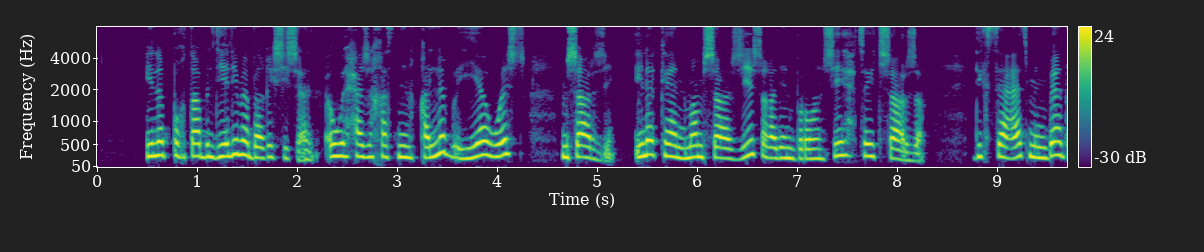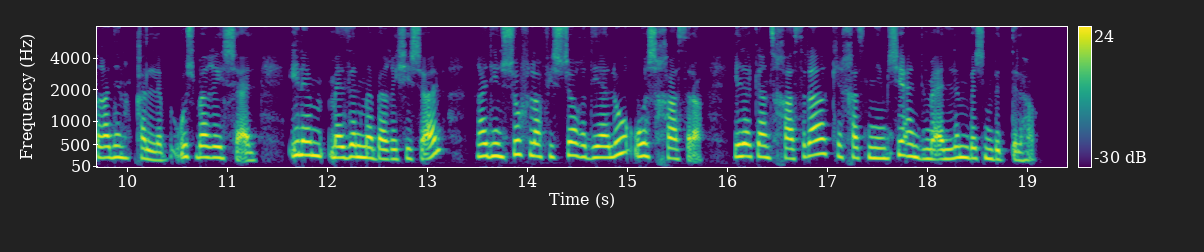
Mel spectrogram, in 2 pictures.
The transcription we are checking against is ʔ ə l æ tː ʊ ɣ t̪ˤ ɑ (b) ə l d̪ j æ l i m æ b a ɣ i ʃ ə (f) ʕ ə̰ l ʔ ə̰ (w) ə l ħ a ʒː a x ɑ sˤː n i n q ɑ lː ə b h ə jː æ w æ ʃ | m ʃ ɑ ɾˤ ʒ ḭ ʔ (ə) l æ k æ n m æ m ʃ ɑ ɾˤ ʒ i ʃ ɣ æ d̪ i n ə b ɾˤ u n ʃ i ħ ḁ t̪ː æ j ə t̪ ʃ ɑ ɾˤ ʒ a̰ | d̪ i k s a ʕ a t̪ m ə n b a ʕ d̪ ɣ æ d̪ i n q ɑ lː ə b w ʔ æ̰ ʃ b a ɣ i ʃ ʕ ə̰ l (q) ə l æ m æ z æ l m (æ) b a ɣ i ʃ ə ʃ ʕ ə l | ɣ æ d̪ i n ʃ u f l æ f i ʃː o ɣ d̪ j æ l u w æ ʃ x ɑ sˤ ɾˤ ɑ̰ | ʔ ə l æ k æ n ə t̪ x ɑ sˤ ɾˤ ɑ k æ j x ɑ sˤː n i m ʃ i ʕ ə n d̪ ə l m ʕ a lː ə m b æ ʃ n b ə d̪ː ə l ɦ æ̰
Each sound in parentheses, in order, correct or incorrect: correct, incorrect, incorrect, correct, incorrect, correct

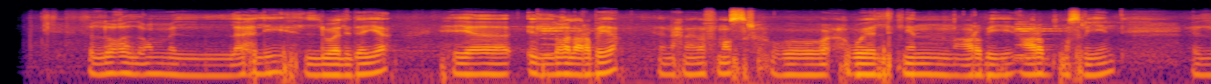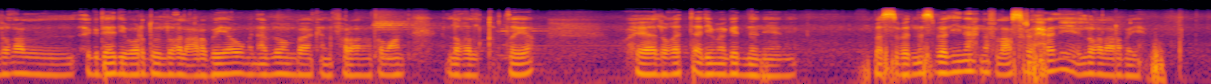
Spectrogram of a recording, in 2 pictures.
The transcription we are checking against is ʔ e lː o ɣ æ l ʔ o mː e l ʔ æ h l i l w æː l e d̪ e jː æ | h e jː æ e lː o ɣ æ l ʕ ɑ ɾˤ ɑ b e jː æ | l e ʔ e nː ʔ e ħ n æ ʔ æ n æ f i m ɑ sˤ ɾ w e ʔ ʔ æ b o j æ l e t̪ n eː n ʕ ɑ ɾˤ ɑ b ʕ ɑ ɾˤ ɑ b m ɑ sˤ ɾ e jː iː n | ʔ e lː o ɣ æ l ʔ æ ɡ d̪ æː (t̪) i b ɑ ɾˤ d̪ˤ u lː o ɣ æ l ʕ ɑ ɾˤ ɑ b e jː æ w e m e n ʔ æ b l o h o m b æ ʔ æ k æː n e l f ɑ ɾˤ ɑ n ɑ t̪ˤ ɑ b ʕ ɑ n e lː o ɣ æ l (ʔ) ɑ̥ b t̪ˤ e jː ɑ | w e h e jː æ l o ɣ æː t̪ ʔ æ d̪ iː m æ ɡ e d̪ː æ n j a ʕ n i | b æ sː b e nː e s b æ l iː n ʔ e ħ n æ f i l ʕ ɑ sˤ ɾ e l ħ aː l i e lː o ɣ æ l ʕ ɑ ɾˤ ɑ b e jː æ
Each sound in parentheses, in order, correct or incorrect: incorrect, incorrect

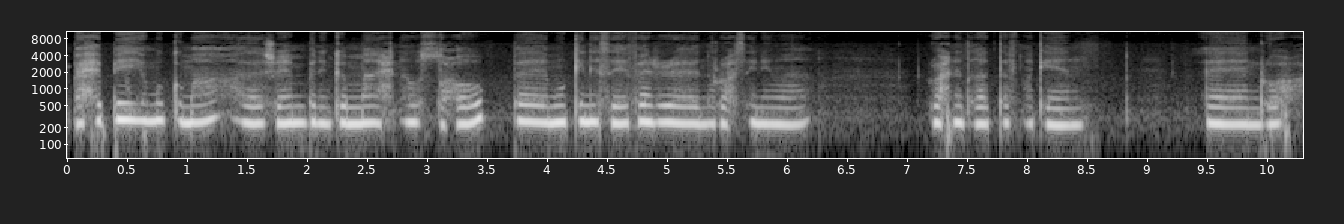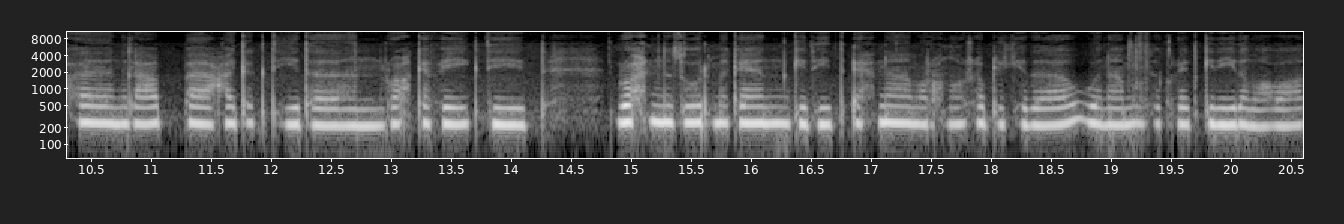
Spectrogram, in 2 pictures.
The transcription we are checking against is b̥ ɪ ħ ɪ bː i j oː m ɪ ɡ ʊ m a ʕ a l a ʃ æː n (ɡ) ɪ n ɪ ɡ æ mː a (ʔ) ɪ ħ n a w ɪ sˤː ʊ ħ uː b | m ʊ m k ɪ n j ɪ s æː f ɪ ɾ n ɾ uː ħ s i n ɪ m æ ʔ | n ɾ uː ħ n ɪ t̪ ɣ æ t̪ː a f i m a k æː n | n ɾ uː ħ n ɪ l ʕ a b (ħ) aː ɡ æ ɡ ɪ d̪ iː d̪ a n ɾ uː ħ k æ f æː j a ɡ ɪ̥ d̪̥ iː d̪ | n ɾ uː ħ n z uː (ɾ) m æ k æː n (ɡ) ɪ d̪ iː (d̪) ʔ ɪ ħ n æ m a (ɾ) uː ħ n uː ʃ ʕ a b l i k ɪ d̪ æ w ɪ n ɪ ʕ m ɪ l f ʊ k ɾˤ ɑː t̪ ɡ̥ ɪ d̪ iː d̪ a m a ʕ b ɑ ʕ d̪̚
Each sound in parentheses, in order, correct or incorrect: incorrect, correct, correct, correct, correct, correct, correct

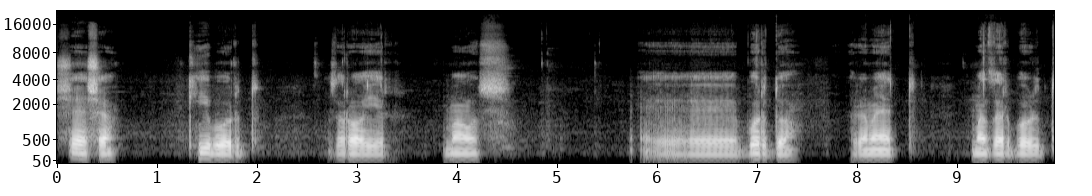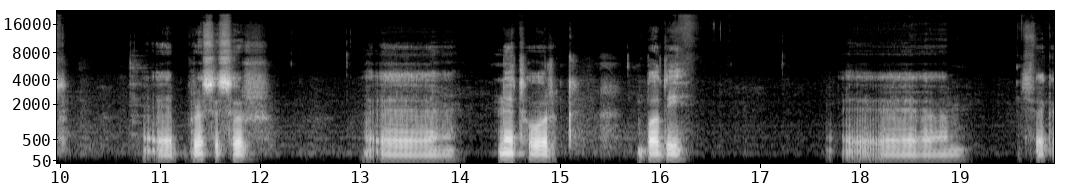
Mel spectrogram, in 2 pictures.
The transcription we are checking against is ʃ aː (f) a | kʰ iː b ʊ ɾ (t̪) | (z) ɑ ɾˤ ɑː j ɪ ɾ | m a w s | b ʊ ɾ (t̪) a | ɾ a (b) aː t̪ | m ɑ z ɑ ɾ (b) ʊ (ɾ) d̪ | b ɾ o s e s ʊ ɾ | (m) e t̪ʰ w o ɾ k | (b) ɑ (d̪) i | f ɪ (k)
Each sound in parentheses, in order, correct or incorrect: incorrect, incorrect, correct, incorrect, incorrect, correct, correct, incorrect, correct, correct, correct

